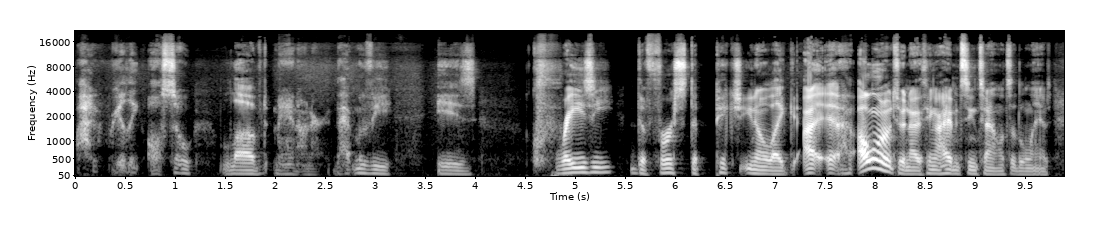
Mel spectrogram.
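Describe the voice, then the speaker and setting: This podcast host, a man in his 20s, delivers an emphatic, rambling solo monologue in a casual manner, circling back to the same points. He has a deep, animated voice at a moderate pace and a slightly blocked nose.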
